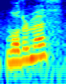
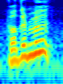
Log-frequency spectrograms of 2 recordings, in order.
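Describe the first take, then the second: First: The name is pronounced the usual English way. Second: The name is pronounced the German way. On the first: This is how most people say it. "Normally people say Wildermuth" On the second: This is how a German speaker said it. "this German person I met one time, they said it to me and they said Wildermuth"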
